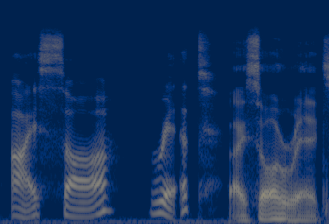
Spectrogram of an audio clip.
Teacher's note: okay often native speakers will pronounce it as I saw RIT I saw RIT with a little r sound creeping in between the words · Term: connected speech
